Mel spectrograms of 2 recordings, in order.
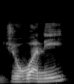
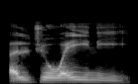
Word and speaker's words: al-Juwaini: Is it Juwani, as Yasir Hanfi says, or is it al-Juwaini? Please correct your pronunciation.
